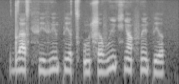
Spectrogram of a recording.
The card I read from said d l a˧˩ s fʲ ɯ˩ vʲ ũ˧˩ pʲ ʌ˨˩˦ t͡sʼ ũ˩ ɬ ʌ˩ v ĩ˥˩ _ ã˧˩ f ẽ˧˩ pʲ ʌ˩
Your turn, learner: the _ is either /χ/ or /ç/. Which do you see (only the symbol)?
ç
